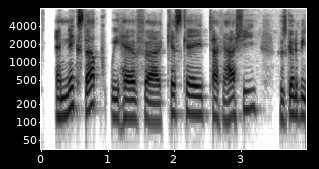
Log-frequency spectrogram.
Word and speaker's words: Keisuke: You can put accent anywhere in my name, as you like. Keisuke, Keisuke, or Keisuke.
